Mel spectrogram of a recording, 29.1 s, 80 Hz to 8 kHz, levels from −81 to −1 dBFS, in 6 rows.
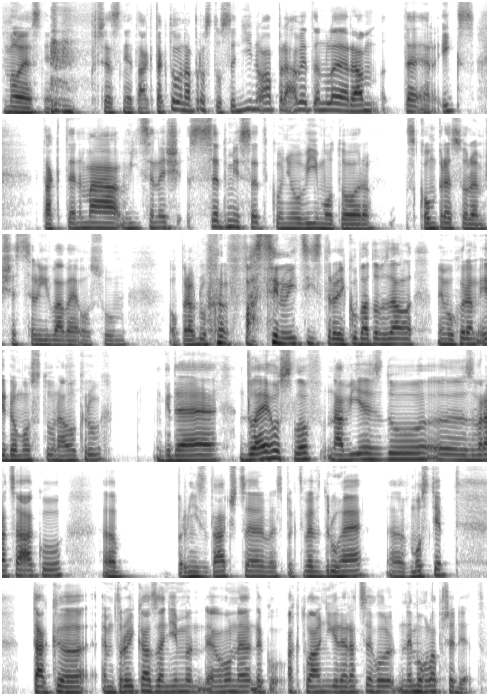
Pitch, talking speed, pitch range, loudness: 140 Hz, 135 wpm, 130-155 Hz, -23 LUFS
